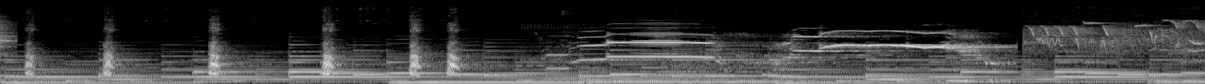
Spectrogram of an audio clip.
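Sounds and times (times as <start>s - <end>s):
music with sustained notes: 0.0s - 12.0s
small dog yipping: 3.2s - 3.4s, 4.1s - 4.6s.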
